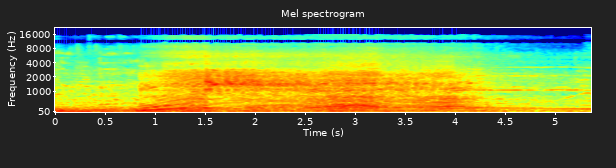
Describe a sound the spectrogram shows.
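A car engine revs loudly as it speeds past close by.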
